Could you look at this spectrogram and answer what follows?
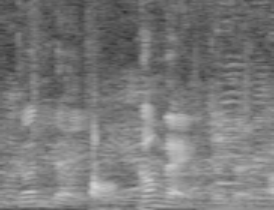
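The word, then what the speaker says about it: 건배: So it's Gunbae.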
